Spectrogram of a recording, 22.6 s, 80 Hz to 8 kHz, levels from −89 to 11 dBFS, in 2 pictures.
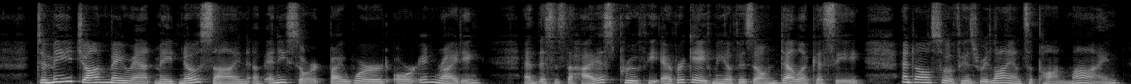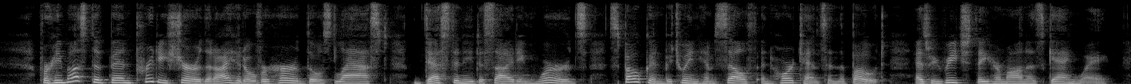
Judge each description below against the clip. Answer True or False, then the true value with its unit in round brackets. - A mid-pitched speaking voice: True (180 Hz)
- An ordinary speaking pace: True (175 wpm)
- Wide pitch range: False (4.2 semitones)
